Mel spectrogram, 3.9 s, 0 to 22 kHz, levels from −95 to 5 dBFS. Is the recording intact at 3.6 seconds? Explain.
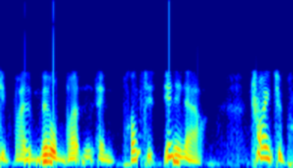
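No. At 3.6 seconds the speech sounds robotic and buzzy, with nothing above 3.8 kHz. This is the Codec 2 vocoder, present throughout the clip. The decoder does not rebuild the original waveform. It resynthesises the voice from sine waves using only the pitch, voicing, energy and a coarse spectral envelope. The heavy damage fits Codec 2's top 3.2 kbit/s mode.

Over that buzz, 3.6 seconds also falls within a run of sharp, uneven ticks that recur roughly every 0.4 s, about ten in all, from 0.33 s to 3.80 s. These are word clock ticks. The receiving device runs on its own clock rather than locking to the sender's, with a small mismatch of roughly 50 parts per million. Each time the two clocks slip past each other, a single sample is dropped or repeated, producing a click.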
